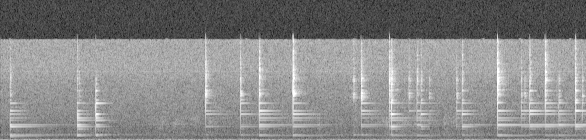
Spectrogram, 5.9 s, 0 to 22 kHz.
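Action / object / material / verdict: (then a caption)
tap / hammered copper mug / copper / none. Long nails tap the outer wall of a hollow, apparently empty hammered copper Moscow mule mug with a brass handle. Each quiet tap gives a bright metallic clink with short ringing tones near 2.5 kHz. The taps come in irregular clusters over a steady low rumble.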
